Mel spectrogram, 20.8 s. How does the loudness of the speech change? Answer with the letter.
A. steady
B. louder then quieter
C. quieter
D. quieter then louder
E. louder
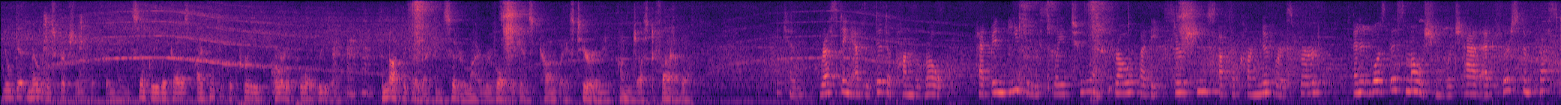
A.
